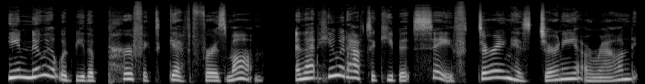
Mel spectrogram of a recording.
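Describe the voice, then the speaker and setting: High-voiced woman reading a children's story. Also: a little mellow, dry recording, clean studio sound. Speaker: storybook narrator. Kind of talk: children's read-aloud narration. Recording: clearly noisy background.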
